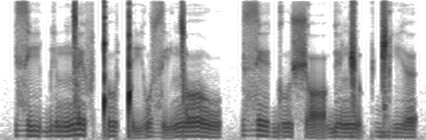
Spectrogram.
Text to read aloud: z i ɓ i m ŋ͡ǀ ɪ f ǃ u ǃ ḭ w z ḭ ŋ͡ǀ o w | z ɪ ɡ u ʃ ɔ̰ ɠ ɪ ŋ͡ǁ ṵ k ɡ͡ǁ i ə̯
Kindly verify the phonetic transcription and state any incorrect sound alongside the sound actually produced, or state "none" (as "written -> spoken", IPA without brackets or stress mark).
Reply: none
